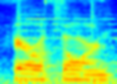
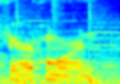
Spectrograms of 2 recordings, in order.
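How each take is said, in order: First: The name ends with a clear 'thorn' sound. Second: The name ends without a clear 'thorn' sound. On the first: This is how most people say it. "I know people pronounce it Ferrothorn" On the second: This is a personal way of saying it. "I call it Ferrothorn. I know there's Thorn in there, but that's just me"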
